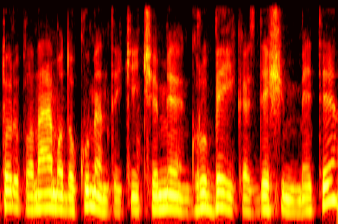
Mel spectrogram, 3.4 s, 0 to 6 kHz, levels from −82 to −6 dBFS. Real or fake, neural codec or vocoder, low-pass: fake; vocoder, 22.05 kHz, 80 mel bands, WaveNeXt; 5.4 kHz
